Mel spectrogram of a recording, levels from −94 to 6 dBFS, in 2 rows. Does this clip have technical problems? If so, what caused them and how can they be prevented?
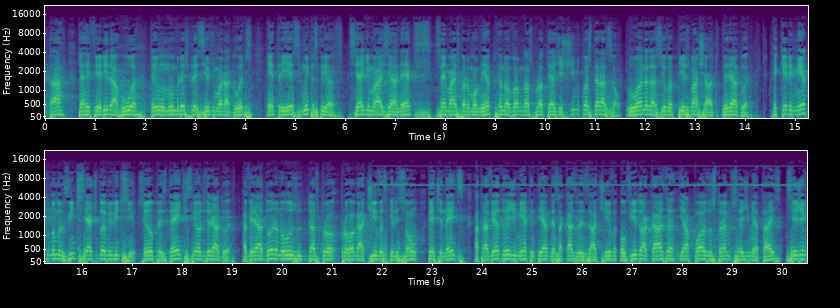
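Yes. A feedback whistle runs from 21.75 s to the end at 30.50 s: a thin, steady tone at 6.3 kHz sits behind the sound, some 15 dB below it, swelling and fading slowly in level. This is likely a loudspeaker-to-microphone loop poised at the edge of feedback, where the gain at that one frequency is just enough to keep it ringing without building into a howl. Lowering monitor gain, moving the microphone away from or behind the speakers, or notching 6.3 kHz would prevent it.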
